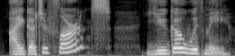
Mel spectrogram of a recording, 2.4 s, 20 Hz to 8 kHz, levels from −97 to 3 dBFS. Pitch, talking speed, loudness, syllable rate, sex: 190 Hz, 205 wpm, -18 LUFS, 5.5 syllables/s, female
